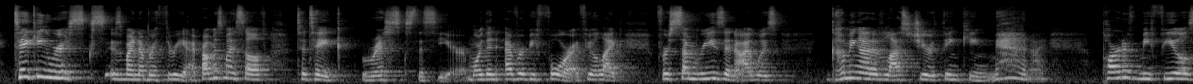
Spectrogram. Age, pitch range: 30-49, 205-250 Hz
